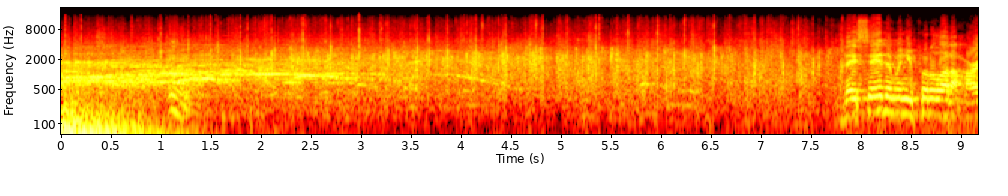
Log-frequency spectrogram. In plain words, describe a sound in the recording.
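A large audience claps and applauds.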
